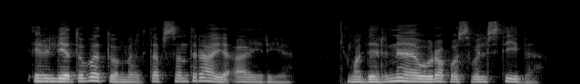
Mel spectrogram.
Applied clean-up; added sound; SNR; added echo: neural separator model SepFormer DNS4.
